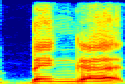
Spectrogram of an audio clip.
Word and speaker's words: Gbenga: Gbenga, the G is silent.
